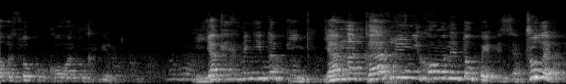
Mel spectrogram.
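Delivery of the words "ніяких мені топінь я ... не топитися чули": high, loud royal order; imperious, raised-voice scolding; stern command. A narrator's reading. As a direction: lay down the law to a crowd. Princess sternly orders the dragons.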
